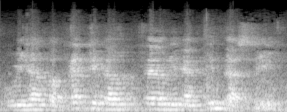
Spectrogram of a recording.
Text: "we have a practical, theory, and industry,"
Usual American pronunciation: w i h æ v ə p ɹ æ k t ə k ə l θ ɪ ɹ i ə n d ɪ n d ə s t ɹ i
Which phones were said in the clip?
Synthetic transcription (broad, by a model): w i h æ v ə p ɹ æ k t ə k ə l f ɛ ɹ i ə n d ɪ n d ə s t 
